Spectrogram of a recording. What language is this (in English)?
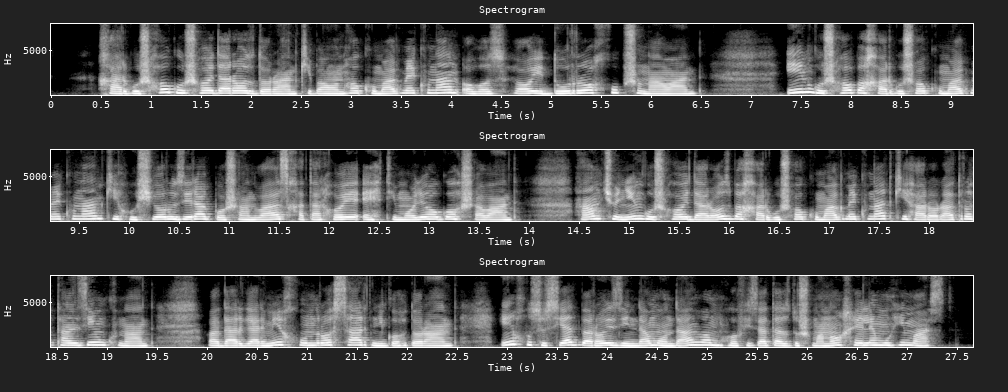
Bukharic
